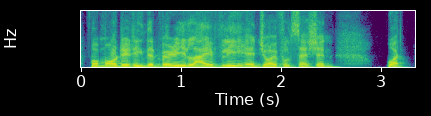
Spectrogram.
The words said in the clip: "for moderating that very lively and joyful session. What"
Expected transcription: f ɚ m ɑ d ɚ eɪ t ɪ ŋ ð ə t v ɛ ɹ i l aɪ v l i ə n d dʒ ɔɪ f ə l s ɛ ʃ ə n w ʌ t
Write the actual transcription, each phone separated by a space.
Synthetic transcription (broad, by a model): f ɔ m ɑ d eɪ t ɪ ŋ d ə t v ɛ ɹ i l aɪ v l i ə n dʒ ɔɪ f ə l s ɛ ʃ ə n w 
